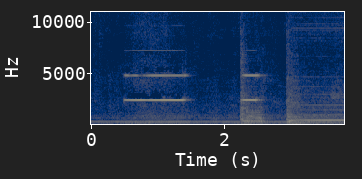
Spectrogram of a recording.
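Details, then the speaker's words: CNY embroidery machine that was totally jammed, powered on for testing: two steady high beeps, short pause, faint running hum; normal power-on and calibration on both, though an error appeared afterwards. "normal. Oke, normal. Kalibrasi normal dua-duanya."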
